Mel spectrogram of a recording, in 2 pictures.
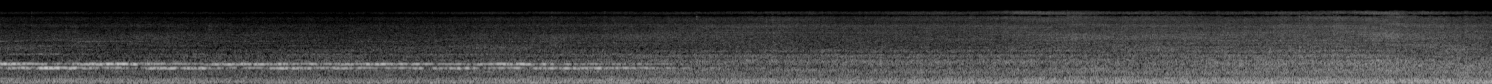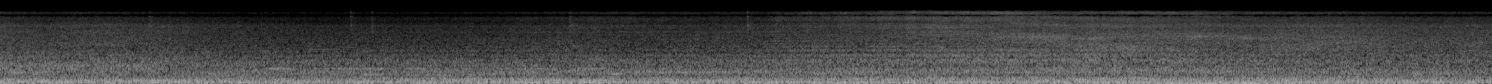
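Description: An emergency vehicle's two-tone siren fading away over the first several seconds, over a steady city traffic rumble. Later, vehicles pass with a rising and falling swish.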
